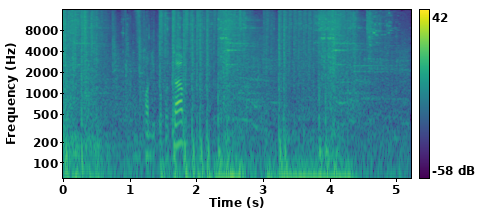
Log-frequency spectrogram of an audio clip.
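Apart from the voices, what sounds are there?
rapid gunfire from hippopotamus weapon in video game Gunfire Reborn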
